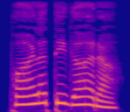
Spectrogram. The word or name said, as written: ಪಾಳತಿಗಾರ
